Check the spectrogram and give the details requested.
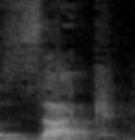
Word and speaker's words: sagt: that's just an A then we have a duck now that sounds like a K and I suppose it could be written with a cave but in this case it's written with a G a G at the end of a syllable might sound like a K at times it just depends and here it does so suck now before I finish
